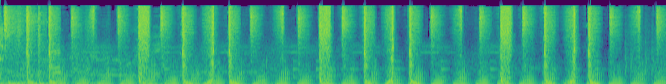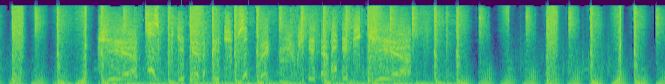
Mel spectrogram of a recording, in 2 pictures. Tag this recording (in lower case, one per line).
music
drum and bass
